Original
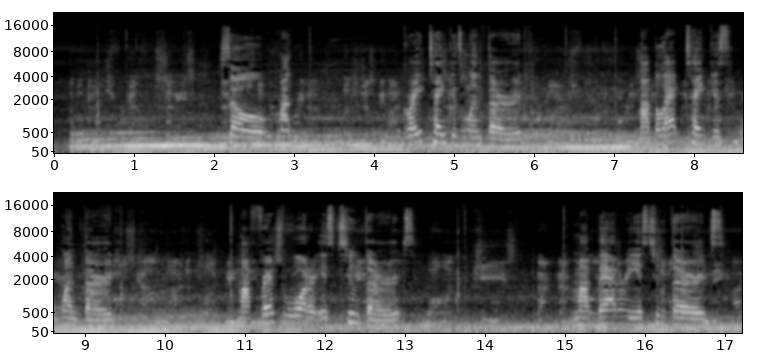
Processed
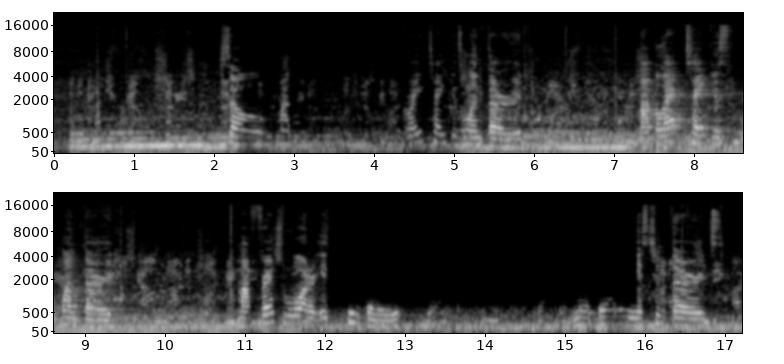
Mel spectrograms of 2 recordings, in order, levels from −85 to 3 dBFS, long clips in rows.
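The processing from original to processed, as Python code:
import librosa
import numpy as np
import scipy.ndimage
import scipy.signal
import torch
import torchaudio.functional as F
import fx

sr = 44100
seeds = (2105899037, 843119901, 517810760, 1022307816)

y = fx.reverb_throw(x, sr, start_s=7.01, length_s=2.41, rt60_s=0.89, drr_db=4.0)
y = fx.steep_lowpass(y, sr, hz=620.0, slope=72, at=(12.02, 15.9))
y = fx.edit(y, sr, fx.fade_down_up(start_s=2.21, length_s=2.96, db=-14.5, fade_s=0.18), tone=tone)
y = scipy.signal.sosfilt(scipy.signal.butter(2, 130.0, 'highpass', fs=sr, output='sos'), y)
y = fx.dereverb_blind(y, sr, rt60_s=0.88)
y = fx.peak_eq(y, sr, hz=9900.0, db=-10.0, octaves=1.3)
y = y * librosa.db_to_amplitude(2.0)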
